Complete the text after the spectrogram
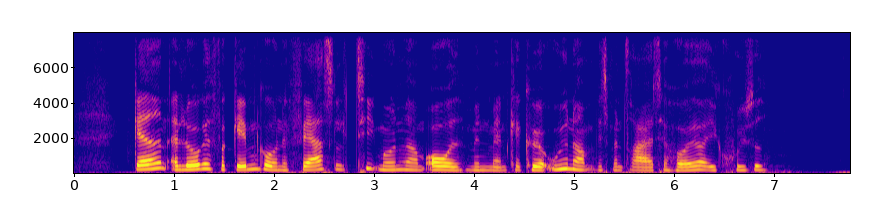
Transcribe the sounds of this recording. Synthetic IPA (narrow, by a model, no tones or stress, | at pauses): ɡ̥ɛð̞ˠn̩æɐlɔ̽ɡ̥əð̞̩ˠfɒ̽ɡ̥emm̩ɡ̥ɔ̰̽ːnəfæɐsl̩t͡sʰḭːmɔ̽ːnəð̞ˠɐɒ̽mʔɒ̰ːð̞̩ˠmenmænkʰækʰøːɐʔuːð̞ˠn̩ɒ̽m̰ʋe̝smænt͡sʰʁɑ̈ɪɐt͡sʰe̝lɦɒ̽ɪɐːikʰʁysð̩ˠ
